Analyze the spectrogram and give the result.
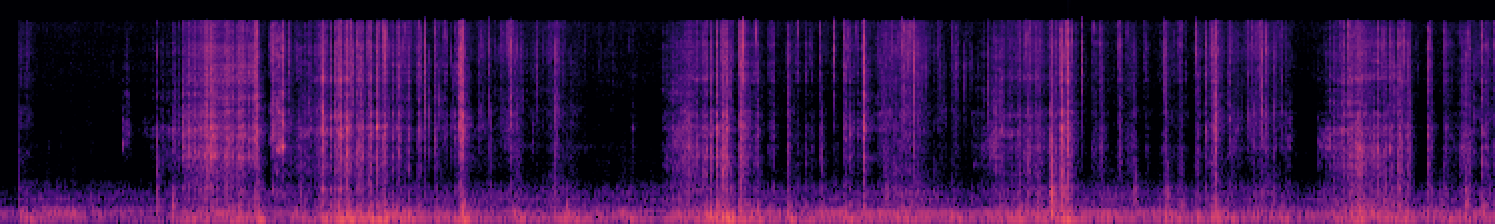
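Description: A utility blade shaves curls from the edge of a very old, dry, translucent amber laundry soap bar held in the hand. Repeated crisp, papery scraping and crackling strokes come through over a steady low hum. The shaving is continuous and rises and falls in loudness throughout.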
